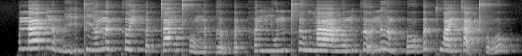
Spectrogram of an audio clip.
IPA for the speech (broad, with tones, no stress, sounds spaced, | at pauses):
n aː˦˥ k̚ n ə̤˨˩ m ɣ ḭ˧˥ t̪ i˨˦ ə̯ n ə˦˥ t̚ k ə˧ j h ə˨˩ t̚ t̪ a˧ ŋ t̪ʰ o˧˩ ŋ ə˨˩ t̚ ɣ ə̰˧˨ w ʔ ə˨˩ t̚ h ə˧ n ɲ u˨˦ n t̪ʰ ə˧ w ŋ aː˧ v ə˨˦ m k ə̰ː˧˥ n ɣ ə̰˧˨ m h o˨˦ ʔ ə˦˥ t̚ k w a˨˦ j k a̰˧˨ j t̪ʰ o̰˧˥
